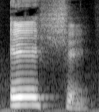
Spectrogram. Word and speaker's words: ancient: It's ancient.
